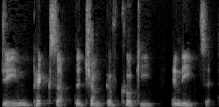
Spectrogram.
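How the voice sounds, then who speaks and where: A man's voice: fairly high pitch, steady tone, normal speed, darkish tone, breathy edge. A man reading stage directions as scripted narration for an amateur play. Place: online video-call play reading.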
